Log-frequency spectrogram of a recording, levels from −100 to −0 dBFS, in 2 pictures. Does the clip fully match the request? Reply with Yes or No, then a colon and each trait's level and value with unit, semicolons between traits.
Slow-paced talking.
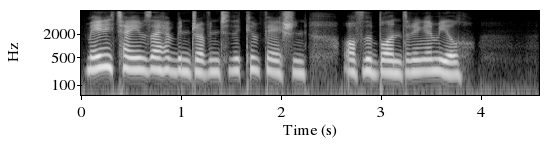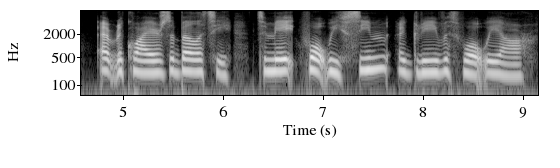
No: average, 170 wpm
